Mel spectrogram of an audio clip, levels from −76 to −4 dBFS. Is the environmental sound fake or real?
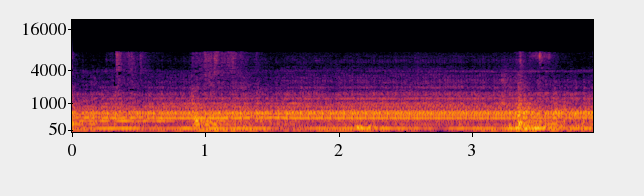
real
